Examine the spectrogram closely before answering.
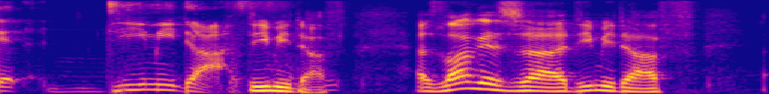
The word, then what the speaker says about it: Demidov: I think He could Demidov be has the that.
